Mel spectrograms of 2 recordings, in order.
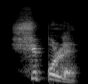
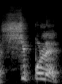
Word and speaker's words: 쉽볼렛: 자, 6절에 보니까 쉽볼렛, 그 다음에 십볼렛. 다시 말해서 발음을 어떻게 하느냐에 따라 그 에브라임 지파가 쉽볼렛을 잘 발음을 못하니까 십볼렛 이렇게 발음하면은 그냥 잡아서 죽였다라는 거예요.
